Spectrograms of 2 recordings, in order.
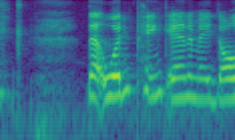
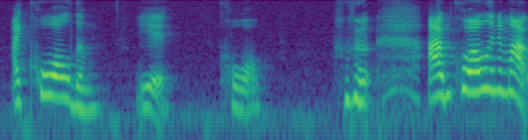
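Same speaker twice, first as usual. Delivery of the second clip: put-on New Jersey accent. Speaker imitating how relatives on dad's side talk, in a New Jersey accent. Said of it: "they all say things like".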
